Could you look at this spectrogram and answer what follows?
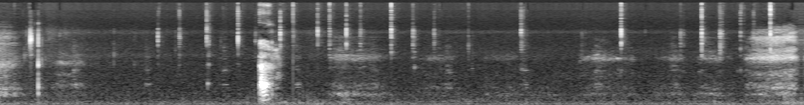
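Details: Wobbly baby tooth moved in its socket, with other wobbly teeth including the two top pointy ones: faint, irregular soft clicks and wet squishing sounds with quiet breathing.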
